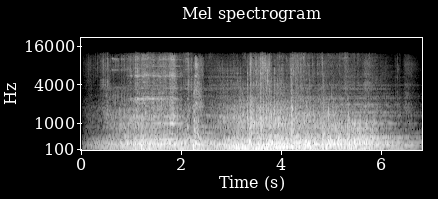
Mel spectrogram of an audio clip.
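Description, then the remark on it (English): A boat's hull screeches and groans during a hurricane, with high metallic squeals drawn out over a loud, continuous rumble of churning noise that swells and holds for several seconds. “And there's a few other scenes where there's this screeching of the boat at like during the hurricane scenes and it works incredibly well.”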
